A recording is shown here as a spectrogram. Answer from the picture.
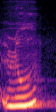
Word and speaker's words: loup: Loup, le P.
